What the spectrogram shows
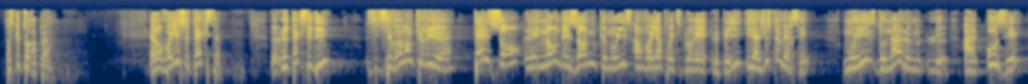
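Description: A man preaching a sermon, animated, repeating his words and acting out the people in his stories. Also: sits high, unhurried, pauses often, breathy edge. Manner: animated, repeats words, acts out voices of biblical figures. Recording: reverberant hall.

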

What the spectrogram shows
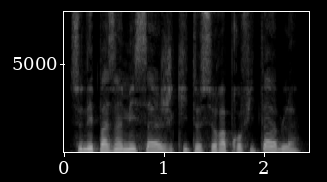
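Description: A man's voice: mid-range voice, big pitch swings, fairly quick, warm tone. A man reading aloud voices a stern army commander giving firm orders.

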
